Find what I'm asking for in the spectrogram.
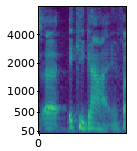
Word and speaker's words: Ikigai: But listen, I'm curious, what on this last little bit here, what exactly is Ikigai? Am I pronouncing that correctly? – Pronounced it beautifully.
